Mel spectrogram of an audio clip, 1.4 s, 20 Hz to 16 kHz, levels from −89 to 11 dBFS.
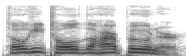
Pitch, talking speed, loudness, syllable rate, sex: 170 Hz, 215 wpm, -15 LUFS, 5.5 syllables/s, male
